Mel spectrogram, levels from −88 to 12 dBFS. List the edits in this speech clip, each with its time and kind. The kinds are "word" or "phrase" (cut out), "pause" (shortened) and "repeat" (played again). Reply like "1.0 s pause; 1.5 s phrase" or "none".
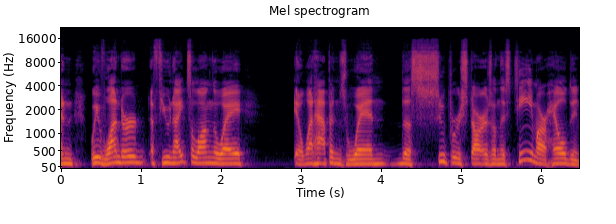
none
